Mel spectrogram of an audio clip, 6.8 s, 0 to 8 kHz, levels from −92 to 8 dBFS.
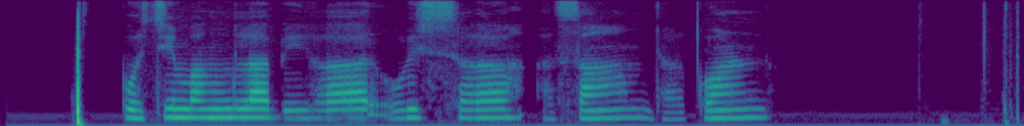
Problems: background sounds at intervals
